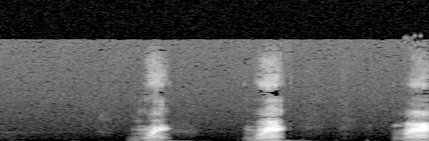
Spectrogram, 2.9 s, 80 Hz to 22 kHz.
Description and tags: Human impersonation of a duck. Captured with Microfone dinâmico Shure SM58.
animals, quack, 3naudio17, duck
